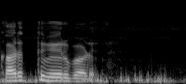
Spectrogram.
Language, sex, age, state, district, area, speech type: Tamil, male, 30-45, Tamil Nadu, Tiruvarur, rural, read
